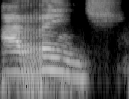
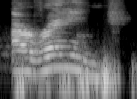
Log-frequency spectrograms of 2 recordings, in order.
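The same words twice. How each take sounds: First: The R is a strong Spanish R. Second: The R is a soft English R. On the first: The speaker calls it wrong. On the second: The speaker calls it right. "Usually the R sound is in the back"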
